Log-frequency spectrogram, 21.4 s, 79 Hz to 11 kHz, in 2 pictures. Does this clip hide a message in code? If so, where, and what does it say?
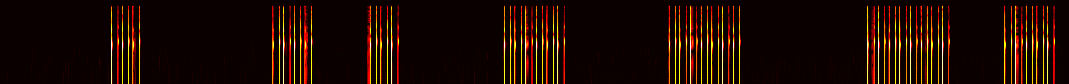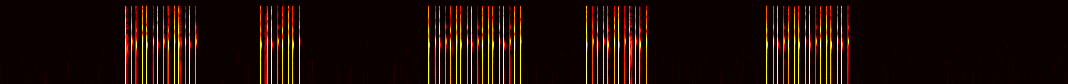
Yes: pulse dialling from 1.1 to 19.2 s, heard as clicks on a phone line, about 9 pulses a second. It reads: 3 4 3 6 7 8 5 7 4 9 6 8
